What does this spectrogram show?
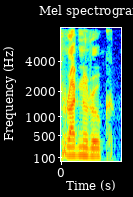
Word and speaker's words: Ragnarok: Yes, it's pronounced Ragnarok.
